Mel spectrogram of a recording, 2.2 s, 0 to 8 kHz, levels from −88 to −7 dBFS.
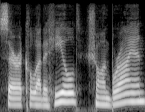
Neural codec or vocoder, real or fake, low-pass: codec, 16 kHz, 0.5 kbps, X-Codec, HuBERT features, trained on balanced general audio; fake; 7.2 kHz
